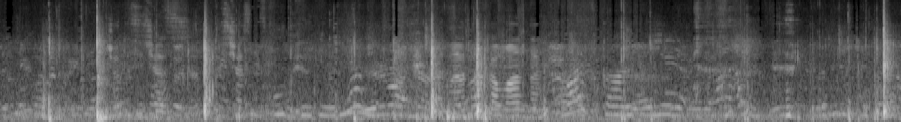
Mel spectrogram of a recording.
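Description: Young women chat and laugh nearby.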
